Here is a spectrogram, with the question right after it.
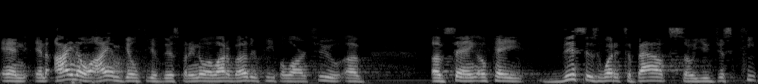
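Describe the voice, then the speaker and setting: Here is an unremarkable speaking voice from a man with fairly high pitch. He talks at a fairly quick pace with ordinary pitch variation. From California. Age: 50s. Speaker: author. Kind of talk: church talk interview.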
